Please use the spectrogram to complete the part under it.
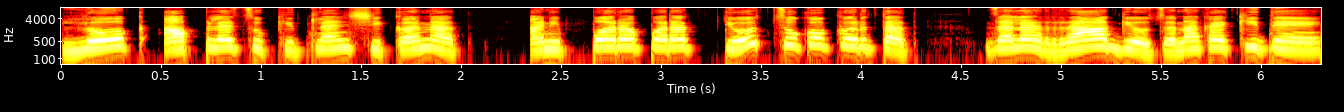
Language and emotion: Goan Konkani, angry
